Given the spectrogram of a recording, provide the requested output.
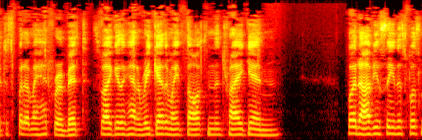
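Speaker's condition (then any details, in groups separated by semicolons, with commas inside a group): Cerebral palsy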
